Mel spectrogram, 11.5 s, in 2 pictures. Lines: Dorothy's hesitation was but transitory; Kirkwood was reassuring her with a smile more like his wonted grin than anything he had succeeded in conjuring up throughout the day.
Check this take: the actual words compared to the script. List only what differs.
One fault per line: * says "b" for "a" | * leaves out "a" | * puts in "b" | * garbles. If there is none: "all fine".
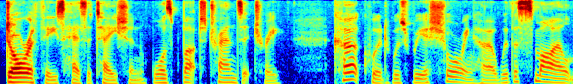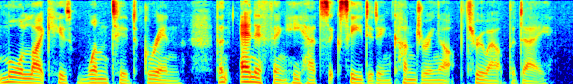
all fine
